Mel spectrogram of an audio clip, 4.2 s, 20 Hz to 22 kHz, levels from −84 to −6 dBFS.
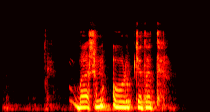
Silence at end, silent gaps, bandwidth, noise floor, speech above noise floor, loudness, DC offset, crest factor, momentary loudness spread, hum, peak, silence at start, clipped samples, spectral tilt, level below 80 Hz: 0.9 s; none; 7.4 kHz; -90 dBFS; 67 dB; -24 LUFS; under 0.1%; 14 dB; 14 LU; none; -12 dBFS; 1.4 s; under 0.1%; -6 dB/octave; -64 dBFS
